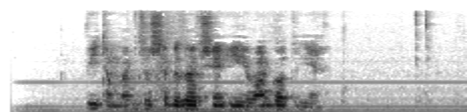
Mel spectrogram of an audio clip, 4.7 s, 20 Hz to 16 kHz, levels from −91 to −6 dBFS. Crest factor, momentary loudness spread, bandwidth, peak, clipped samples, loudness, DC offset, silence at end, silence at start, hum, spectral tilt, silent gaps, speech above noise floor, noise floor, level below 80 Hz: 20 dB; 24 LU; 11.5 kHz; 0 dBFS; under 0.1%; -17 LUFS; under 0.1%; 0.4 s; 0.85 s; 50 Hz at -35 dBFS; -4 dB/octave; none; 28 dB; -46 dBFS; -40 dBFS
